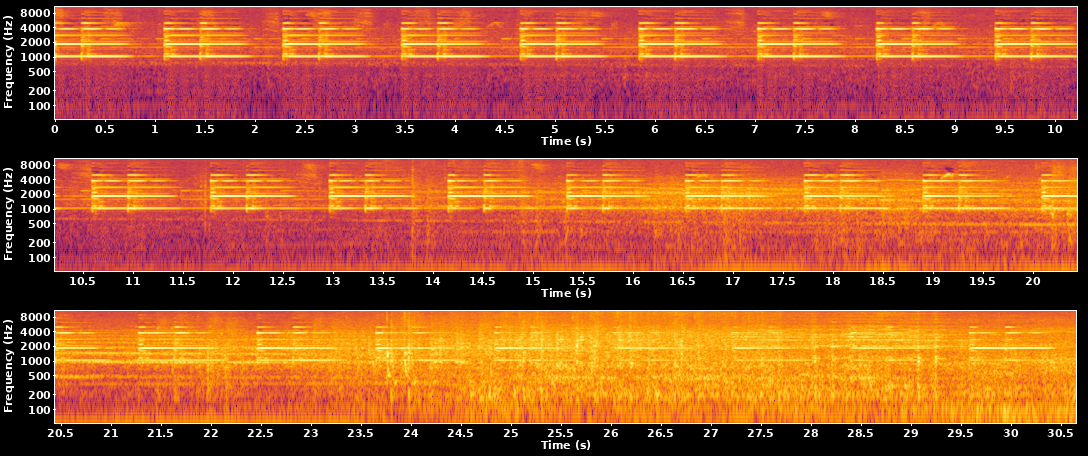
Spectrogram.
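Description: A level-crossing warning bell rings about once a second as the crossing signals flash for an oncoming train. From about halfway through, a train's rumble builds and grows louder, drowning out the bell near the end.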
